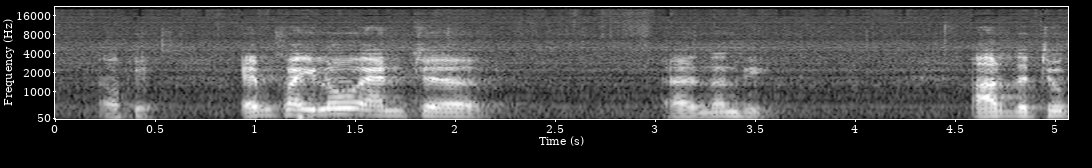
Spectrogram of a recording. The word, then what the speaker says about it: Mpilo: Because there was a guy called, how is it pronounced, I don't know, Mpilo? Is it correct? Okay. Mpilo and Nandi are the two characters.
